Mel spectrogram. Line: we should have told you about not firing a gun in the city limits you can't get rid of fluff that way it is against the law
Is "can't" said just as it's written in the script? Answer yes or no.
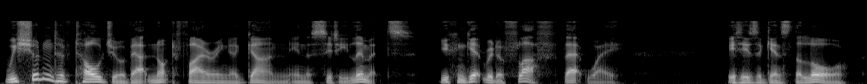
no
